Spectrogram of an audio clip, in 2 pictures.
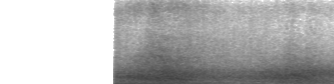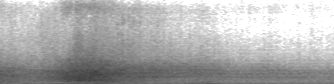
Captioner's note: sound of cars driving on the road at high speed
